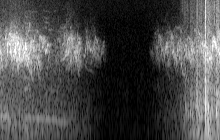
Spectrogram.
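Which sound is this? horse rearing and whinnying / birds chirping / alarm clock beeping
birds chirping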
